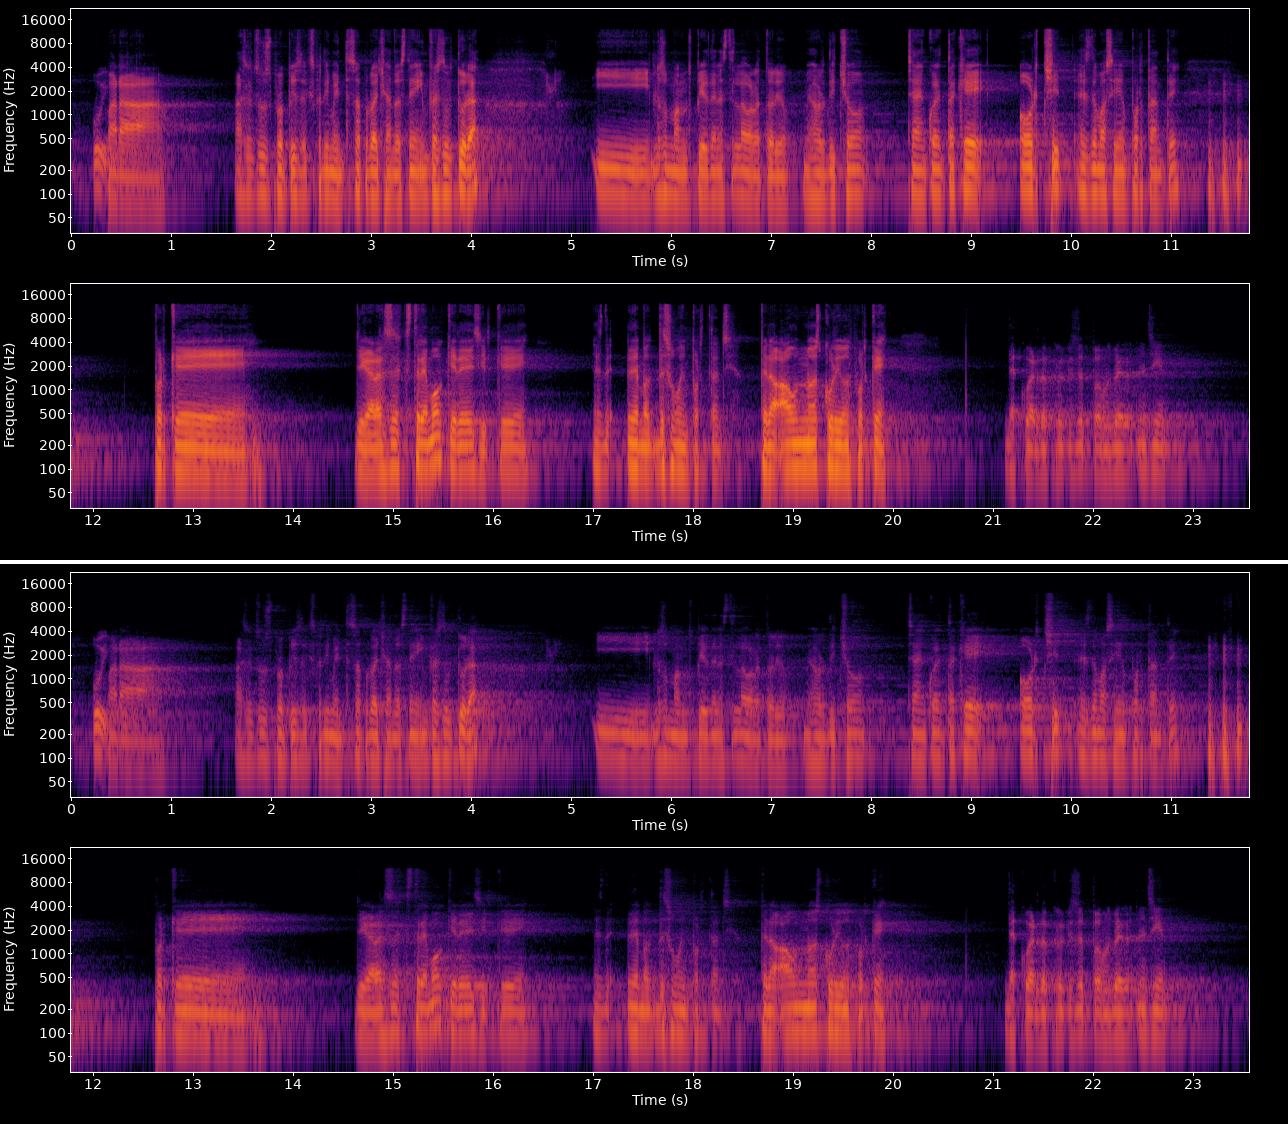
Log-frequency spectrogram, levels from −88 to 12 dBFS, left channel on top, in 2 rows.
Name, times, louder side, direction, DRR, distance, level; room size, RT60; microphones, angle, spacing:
voice 1, 0.4-1.0 1.7-4.6 5.2-8.0 8.4-9.1 9.5-11.1 12.6-13.7 14.6-16.4 17.0-19.9, left 7 dB, 80° left, 18 dB, 0.3 m, -27 dB
voice 2, 11.4-11.7 21.1-22.7, right 1 dB, 15° right, 9 dB, 0.5 m, -32 dB
22.5 x 10.0 x 4.3 m, 2.4 s
head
